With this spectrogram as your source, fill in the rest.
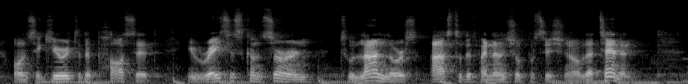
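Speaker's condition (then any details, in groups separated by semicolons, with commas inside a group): No condition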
